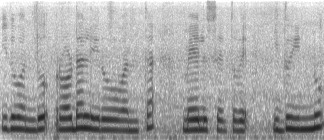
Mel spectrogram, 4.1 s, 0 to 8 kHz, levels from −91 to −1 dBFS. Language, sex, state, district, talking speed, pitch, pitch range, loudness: Kannada, female, Karnataka, Belgaum, 120 wpm, 235 Hz, 220-250 Hz, -22 LUFS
